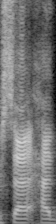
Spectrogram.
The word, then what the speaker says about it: Seth: and set uh where set had then tore out his lie yeah um pronounced with an h oh seth oh yeah it's seth um i know yeah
